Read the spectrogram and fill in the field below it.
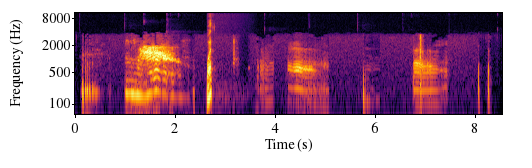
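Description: Several drawn-out cat yowls and growling cries on a caller's voicemail played on Nick the Rat Radio come in separate bursts, separated by sharp clicks and short pauses, with a thin, phone-like quality.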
